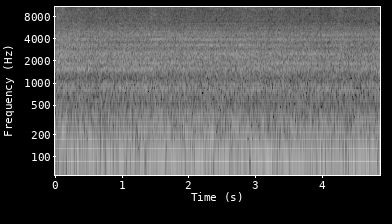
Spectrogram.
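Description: Railroad freight cars rolling past close by, many of them privately owned, making a continuous loud low rumble and clatter that holds steady throughout.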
